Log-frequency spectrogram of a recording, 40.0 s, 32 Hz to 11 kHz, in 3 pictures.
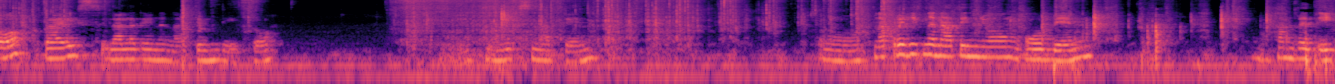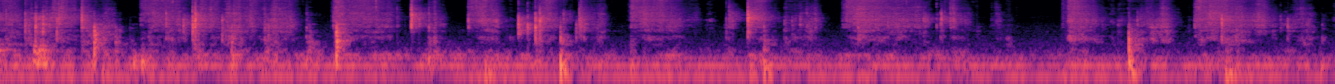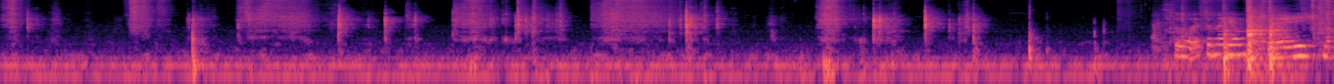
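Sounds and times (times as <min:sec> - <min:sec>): steady low hum: 0:00.0 - 0:40.0
spatula scraping dough in bowl: 0:08.6 - 0:23.1.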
